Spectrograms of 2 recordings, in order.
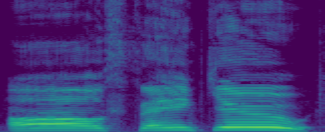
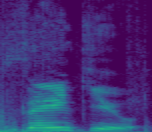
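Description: First: Louder, beaming thank you; delighted thanks. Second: Said in the usual way. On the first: Real, not acted. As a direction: gush your thanks. Unboxing new shoes, delighted.

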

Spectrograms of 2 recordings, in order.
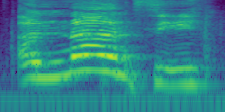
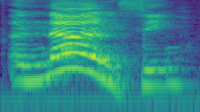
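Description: No difference in how they are said.

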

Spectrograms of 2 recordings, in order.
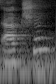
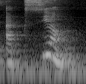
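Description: First: Action as AK-shun, ending rising; English action, front-stressed with a sh sound; English pronunciation. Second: Acción as ahk-SYON; Spanish acción, end-stressed; Spanish pronunciation. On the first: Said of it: "the English word is action". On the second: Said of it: "the Spanish word is acción". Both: Shown as a demonstration.

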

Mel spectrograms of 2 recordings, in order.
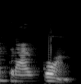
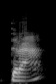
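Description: First: Said in the usual way. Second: "Dragón" in two separate beats, a clear pause in the middle; split into syllables. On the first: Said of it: "Vamos a separar en sílabas". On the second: Shown as a demonstration. Teacher showing pupils the syllables, "Dragón" split apart with a pause. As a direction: break "Dragón" after the first syllable, lifting it before the gap. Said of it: "separar en sílabas la palabra dragón".

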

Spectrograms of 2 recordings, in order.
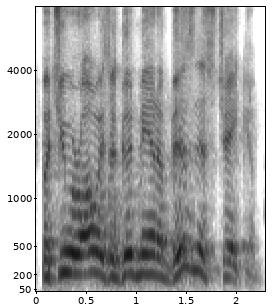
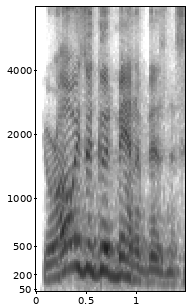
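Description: First: Much higher, louder and fast, protesting; Scrooge pleading. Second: Scrooge insisting. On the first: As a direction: blurt it out in a rush, high and loud. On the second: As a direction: say it again quickly, without pushing the volume. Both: Retold or imitated. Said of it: "Scrooge says".

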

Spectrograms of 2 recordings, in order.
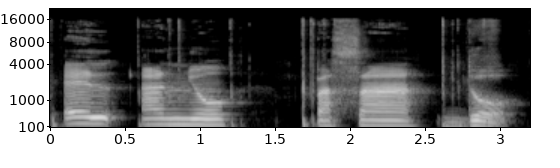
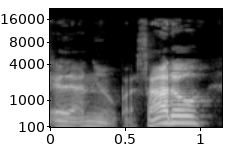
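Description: First: El año pasado drawn out word by word; El año pasado stretched out for learners; slow phrase model. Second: Said in the usual way. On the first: Shown as a demonstration. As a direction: say pasado slowly as pa-sa-do. Teacher models phrase slowly, then normally.

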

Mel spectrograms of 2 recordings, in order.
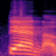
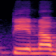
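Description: First: তেনা with open "æ", as tæna; open vowel. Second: তেনা with closed "e", as tena; closed vowel. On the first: Teacher answers what we do say, open vowel. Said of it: "আমরা কি বলি?". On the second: Teacher shows what we do not say, closed vowel. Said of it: "আমরা কিন্তু তেনা বলি না". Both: Shown as a demonstration.

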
